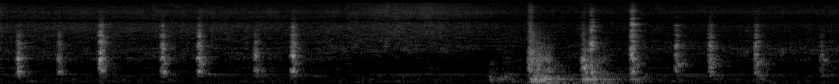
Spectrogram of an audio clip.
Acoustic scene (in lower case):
kitchen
